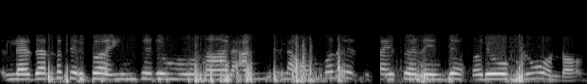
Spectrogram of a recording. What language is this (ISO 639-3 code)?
mal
